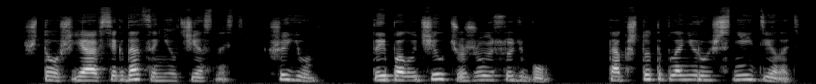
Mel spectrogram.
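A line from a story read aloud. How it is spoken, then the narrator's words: Plain. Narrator (Russian): сказал Гошен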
